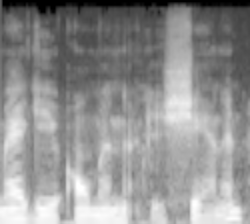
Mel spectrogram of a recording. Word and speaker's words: Maggie Oman Shannon: It's written by Reverend Maggie Oman Shannon.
